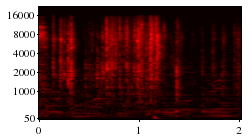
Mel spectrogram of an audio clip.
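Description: Pokémon trading cards and their plastic or foil wrapping rustling and crinkling as they are handled, dying away after about a second and a half, with background music.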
